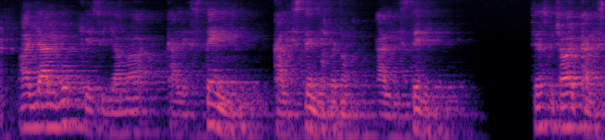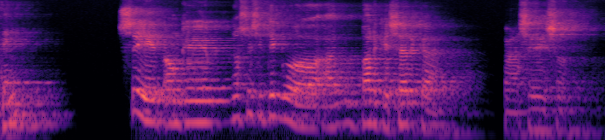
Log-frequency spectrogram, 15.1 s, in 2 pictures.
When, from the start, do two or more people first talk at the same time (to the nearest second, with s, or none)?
none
